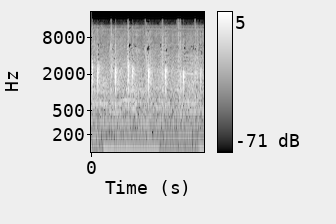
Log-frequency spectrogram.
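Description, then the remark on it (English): South Iron basketball fans applaud as their team dribbles out the final seconds of a 59–47 game against Arcadia Valley, a steady, rhythmic clap, about seven sharp claps evenly spaced over a low constant hum, with no voices on top. “Applause starting from the South Iron fans.”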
